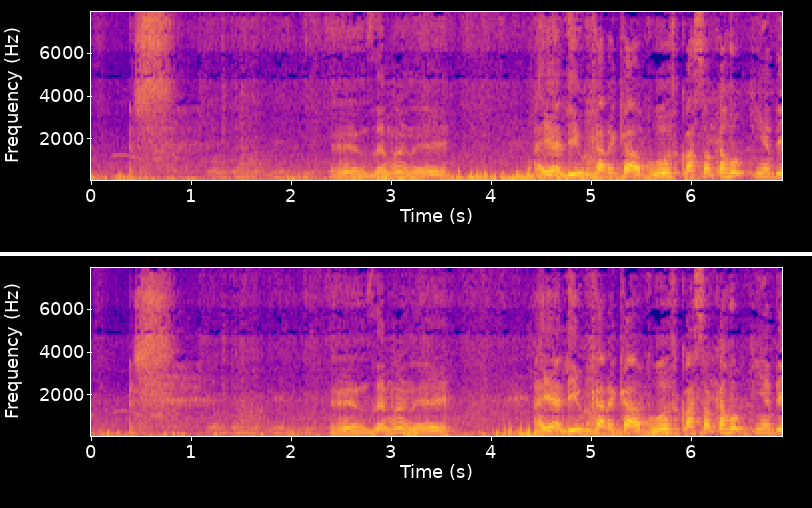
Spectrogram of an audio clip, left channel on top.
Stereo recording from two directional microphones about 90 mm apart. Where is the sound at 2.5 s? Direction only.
Centre (ahead or behind).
